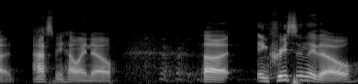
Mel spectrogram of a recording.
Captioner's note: laughter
